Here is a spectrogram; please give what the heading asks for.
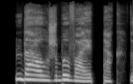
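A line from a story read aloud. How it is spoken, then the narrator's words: Sigh. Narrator (Russian): вздохнула провизор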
